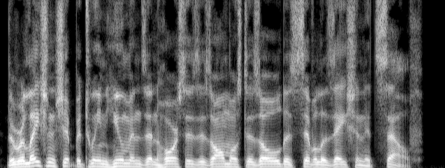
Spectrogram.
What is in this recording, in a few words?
us male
